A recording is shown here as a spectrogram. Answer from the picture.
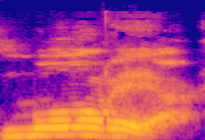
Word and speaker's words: Moorea: is the island where this hotel is it's Mora it's spelled m o o r e a and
